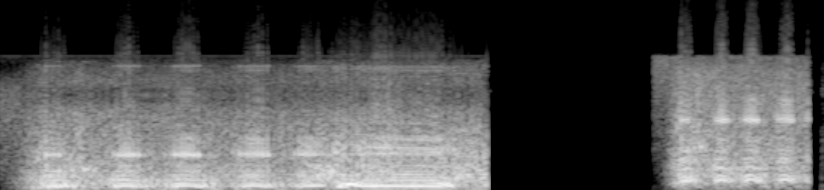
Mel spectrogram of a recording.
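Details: Hippopotamus giving deep, rumbling grunts in a steady rhythmic series of about two pulses per second, heard in two bouts separated by a short silence.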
